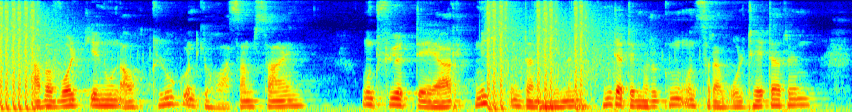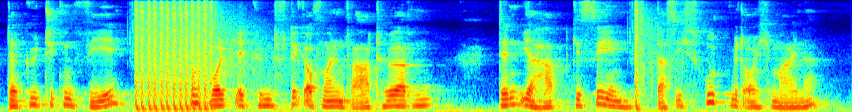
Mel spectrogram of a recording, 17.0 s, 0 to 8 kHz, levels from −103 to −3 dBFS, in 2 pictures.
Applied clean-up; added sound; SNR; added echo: none; Gunshot, gunfire; 11 dB; reverberation time 0.7 s.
